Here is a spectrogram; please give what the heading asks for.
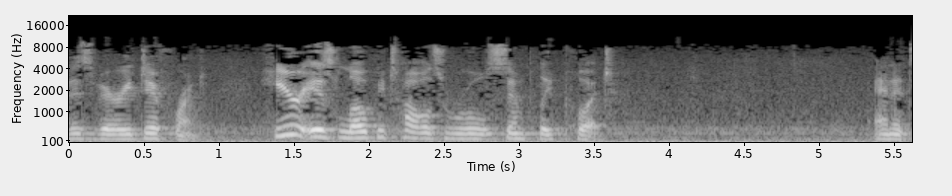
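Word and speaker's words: L'Hôpital's: how you spell it it looks like L apostrophe hospital with the S left out of it the way you pronounce it is long Oh low P long e l'hopital's rule it's named after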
